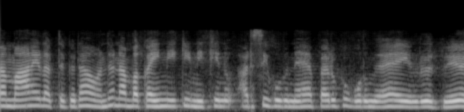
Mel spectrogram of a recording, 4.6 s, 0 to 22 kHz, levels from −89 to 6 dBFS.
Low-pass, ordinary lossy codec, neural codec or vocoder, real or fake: 7.2 kHz; none; codec, 16 kHz, 0.5 kbps, X-Codec, HuBERT features, trained on LibriSpeech; fake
